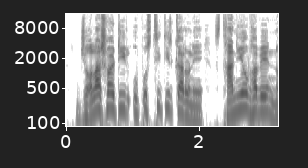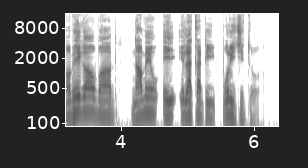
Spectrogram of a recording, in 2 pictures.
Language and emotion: Bengali, neutral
